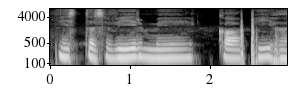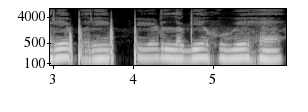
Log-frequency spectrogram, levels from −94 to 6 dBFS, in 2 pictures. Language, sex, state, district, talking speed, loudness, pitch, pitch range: Hindi, male, Uttar Pradesh, Saharanpur, 90 wpm, -16 LUFS, 155 Hz, 150-160 Hz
